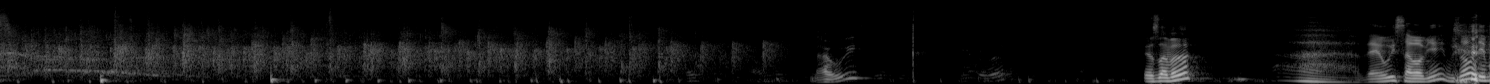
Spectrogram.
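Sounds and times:
audience applause: 0.0 - 7.8
speech: 8.2 - 8.7, 11.5 - 12.0, 13.8 - 14.8
laughter: 14.5 - 14.8.

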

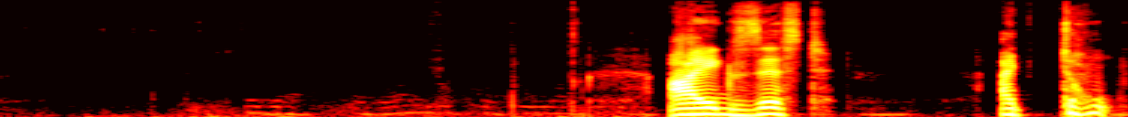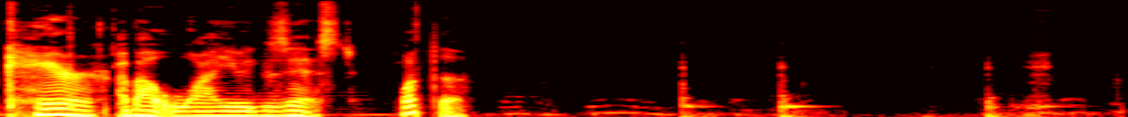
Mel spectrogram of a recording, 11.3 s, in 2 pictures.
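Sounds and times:
typing on a computer keyboard into ChatGPT: 0.4 - 1.2
speech: 3.4 - 4.2, 5.0 - 8.1.

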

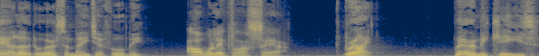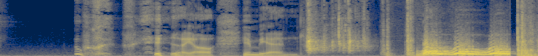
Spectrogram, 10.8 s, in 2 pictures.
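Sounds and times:
speech: 0.0 - 3.8, 4.5 - 5.4, 6.1 - 8.6, 9.2 - 10.4
dog barking: 9.6 - 10.6.

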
